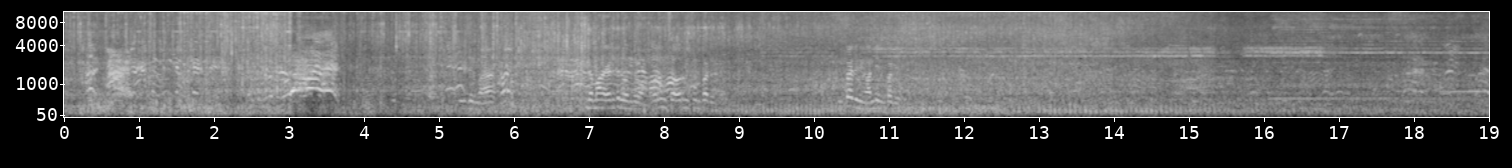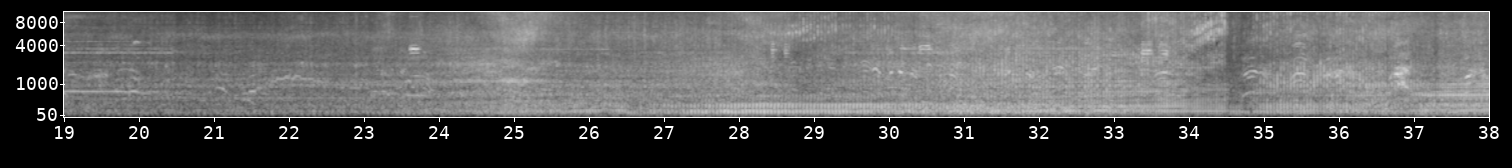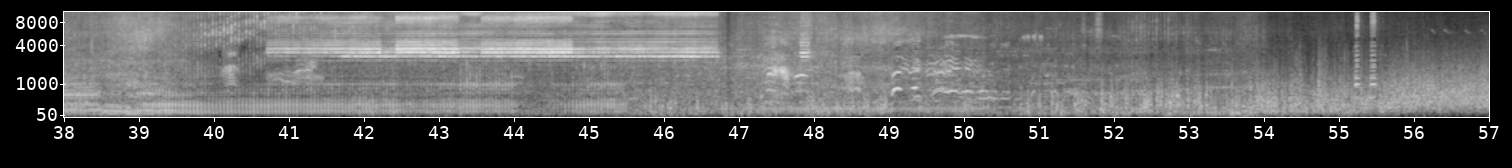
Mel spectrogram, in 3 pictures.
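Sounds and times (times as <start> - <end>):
motorcycle engines: 0.0 - 57.0
men shouting: 0.1 - 3.9, 17.8 - 20.4, 34.7 - 38.5, 45.4 - 50.9.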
